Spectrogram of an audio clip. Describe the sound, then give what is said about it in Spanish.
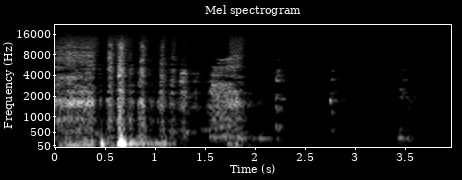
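A voice imitates the heavy panting of people praying, a quick run of loud, breathy gasps for about two seconds, then trails off into near silence with a few faint breaths. “Y empiezan a jadear y a llorar.”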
